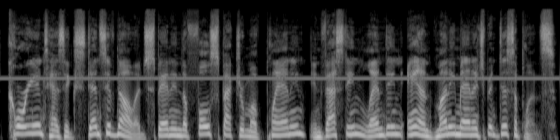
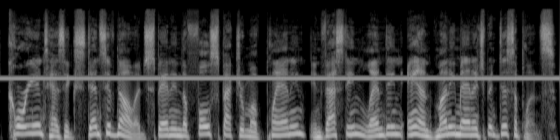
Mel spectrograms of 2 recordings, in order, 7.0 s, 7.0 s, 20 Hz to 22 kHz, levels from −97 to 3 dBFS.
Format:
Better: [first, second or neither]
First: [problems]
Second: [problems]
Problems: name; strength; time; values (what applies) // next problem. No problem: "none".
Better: first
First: high-pitched whine; faint; throughout; 2 kHz, 20 dB below the speech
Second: high-pitched whine; loud; throughout; 2 kHz, 7 dB below the speech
